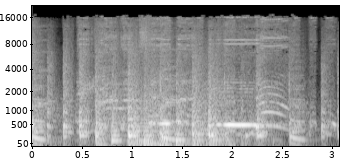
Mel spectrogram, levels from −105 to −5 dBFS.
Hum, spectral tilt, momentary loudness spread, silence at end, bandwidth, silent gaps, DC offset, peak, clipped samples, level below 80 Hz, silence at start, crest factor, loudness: none; -4.5 dB/octave; 9 LU; 0 s; 17.5 kHz; none; under 0.1%; -2 dBFS; under 0.1%; -32 dBFS; 0 s; 16 dB; -17 LUFS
